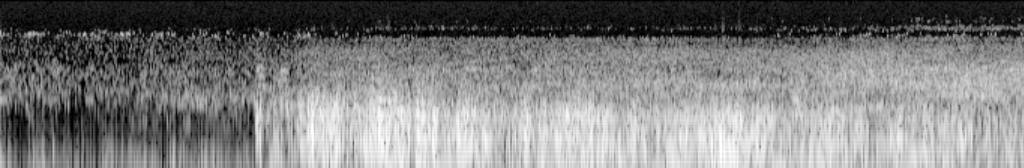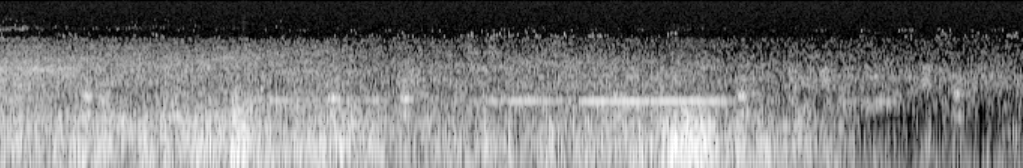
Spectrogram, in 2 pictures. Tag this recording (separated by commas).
Thunder, Thunderstorm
